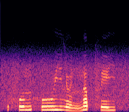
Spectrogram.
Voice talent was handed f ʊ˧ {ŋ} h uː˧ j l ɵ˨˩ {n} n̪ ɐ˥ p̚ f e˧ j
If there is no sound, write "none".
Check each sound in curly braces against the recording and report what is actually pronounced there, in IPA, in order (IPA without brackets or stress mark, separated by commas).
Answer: ŋ, n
